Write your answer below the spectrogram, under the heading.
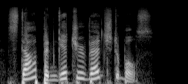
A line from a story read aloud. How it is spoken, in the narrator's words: cried the farmer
